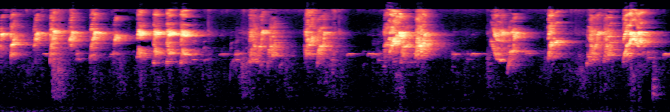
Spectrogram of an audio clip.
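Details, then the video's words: Crowded aviary of lovebirds with finches and quail, heard as training for contest birds: repeated bursts of high, scratchy chattering and squeals every half second or so, leaving short gaps. "Sound Koloni Lovebird"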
